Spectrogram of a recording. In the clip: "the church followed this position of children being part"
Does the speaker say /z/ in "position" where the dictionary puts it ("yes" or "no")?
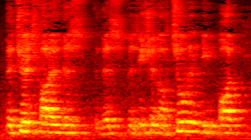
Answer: yes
